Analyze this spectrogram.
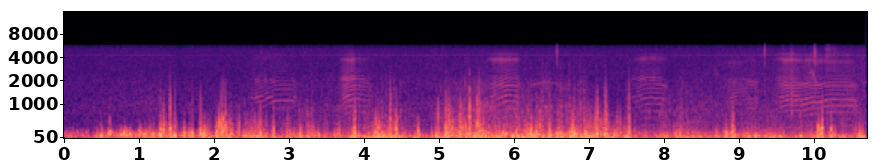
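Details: Australian raven at Lake Monger, Perth, Australia, giving drawn-out, nasal, wailing calls with rich stacked harmonics, one roughly every two seconds, over strong wind rumble and buffeting.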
